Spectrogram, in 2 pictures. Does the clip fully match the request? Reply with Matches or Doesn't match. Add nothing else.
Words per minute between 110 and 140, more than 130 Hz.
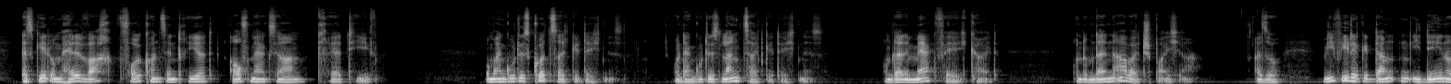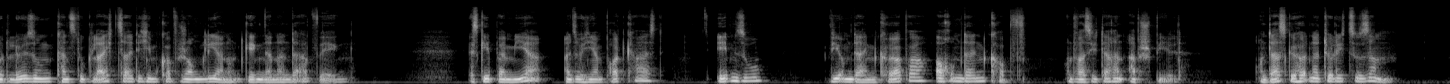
Doesn't match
